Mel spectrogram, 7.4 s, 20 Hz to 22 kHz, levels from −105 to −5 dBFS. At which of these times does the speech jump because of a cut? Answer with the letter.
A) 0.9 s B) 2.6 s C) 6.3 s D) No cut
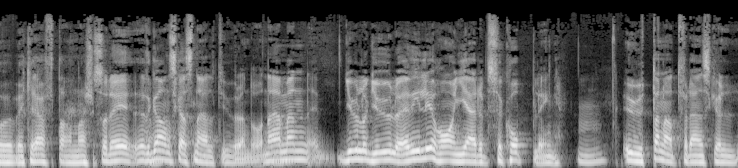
A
